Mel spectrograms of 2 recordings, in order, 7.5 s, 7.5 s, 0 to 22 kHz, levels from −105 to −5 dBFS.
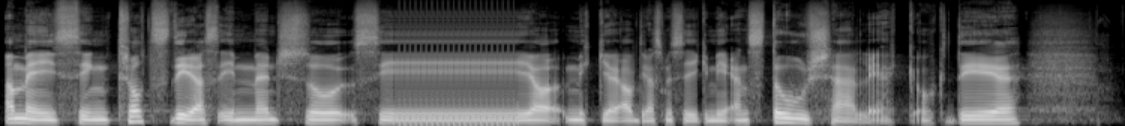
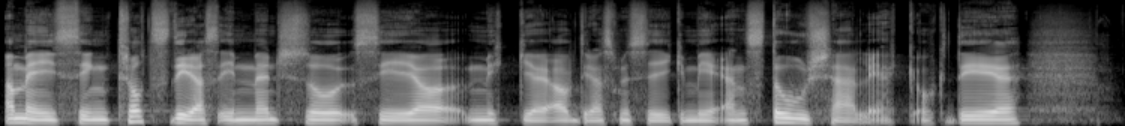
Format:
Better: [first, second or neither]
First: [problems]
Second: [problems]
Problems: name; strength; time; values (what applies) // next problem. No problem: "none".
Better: second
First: audio freezing; at 2.5 s for 1 s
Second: none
